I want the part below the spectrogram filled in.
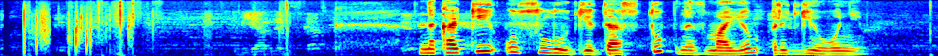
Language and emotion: Russian, neutral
